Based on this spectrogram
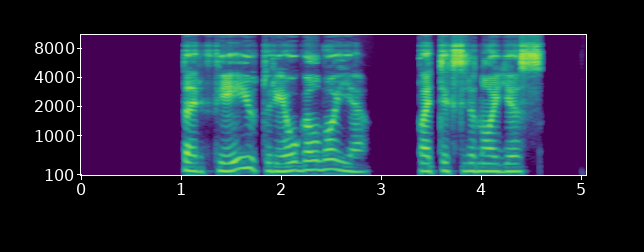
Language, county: Lithuanian, Alytus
